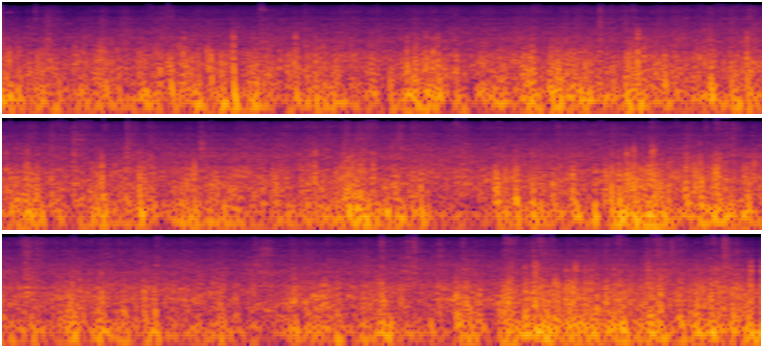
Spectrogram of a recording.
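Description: Steam-hauled passenger train running along the line: a steady rumble with irregular clicking and clatter from the wheels on the rails.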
